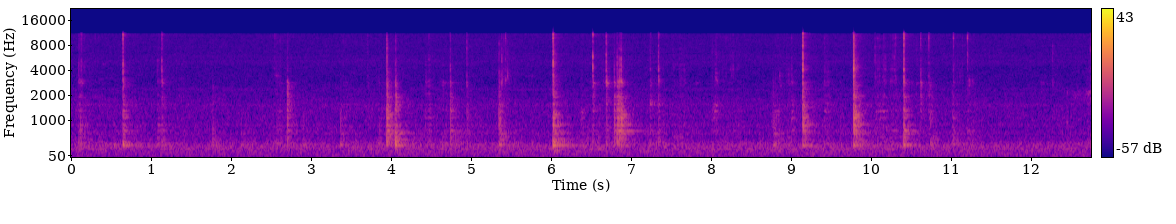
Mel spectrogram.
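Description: Lock pick and tension wrench working the pins of a Paclock pin-tumbler lock held in a false set: faint, irregular metallic clicks and ticks, with a few louder ones around four, six and nine to ten seconds in.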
